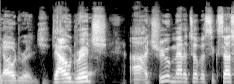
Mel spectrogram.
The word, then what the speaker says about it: Daudrich: I doubt if I'm rich.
